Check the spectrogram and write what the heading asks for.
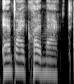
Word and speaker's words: anticlimactic: It's climactic. There's another C in the end of it, which is so, there's like two C's, anticlimactic. Oh, it's so annoying. – I think I say it wrong. – Everybody says it wrong, though. Everybody says it wrong. – Yeah, I say it wrong. – There's an extra syllable in there.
